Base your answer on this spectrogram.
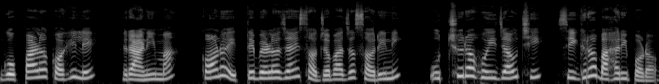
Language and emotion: Odia, neutral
